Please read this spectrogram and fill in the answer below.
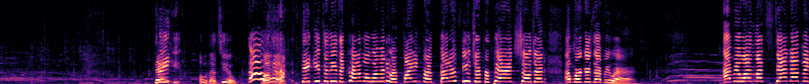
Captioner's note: applause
